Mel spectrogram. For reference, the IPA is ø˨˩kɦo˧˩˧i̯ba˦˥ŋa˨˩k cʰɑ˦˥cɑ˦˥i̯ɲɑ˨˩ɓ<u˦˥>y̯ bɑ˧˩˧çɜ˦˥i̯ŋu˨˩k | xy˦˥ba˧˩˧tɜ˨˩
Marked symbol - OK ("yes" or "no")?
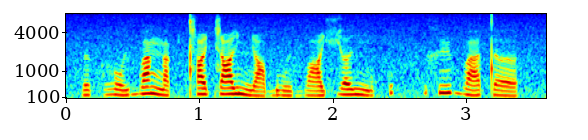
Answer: no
